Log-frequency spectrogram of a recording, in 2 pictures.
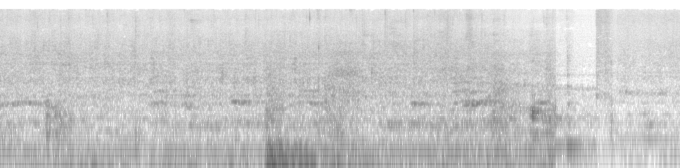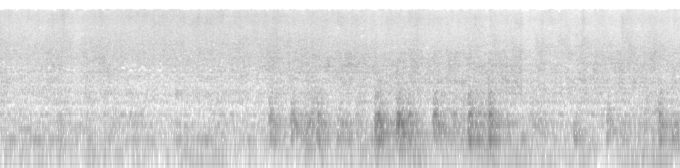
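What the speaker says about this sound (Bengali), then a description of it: "তো এরকম করে কষিয়ে নিচ্ছি যতক্ষণ একেবারে তেল ছেড়ে না দিবে" Chicken curry meat fries in oil in a pan, a soft, steady sizzle and hiss that runs throughout at low volume, with a voice heard faintly early on.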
